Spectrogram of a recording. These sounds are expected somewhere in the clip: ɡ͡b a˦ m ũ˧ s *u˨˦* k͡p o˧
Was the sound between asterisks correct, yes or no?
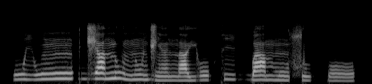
no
